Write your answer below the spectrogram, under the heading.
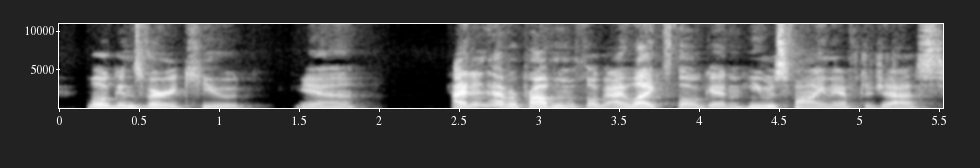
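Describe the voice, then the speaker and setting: In a very clean recording with a silent background, a woman with an unremarkable speaking voice and a fairly low pitch speaks at a fairly quick pace with lively intonation. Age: 30s. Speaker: podcast co-host. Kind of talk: casual chat. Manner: laughs often.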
